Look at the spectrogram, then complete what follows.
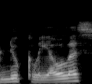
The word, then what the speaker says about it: nucleolus: pay attention to one is the nucleolus or nucleolus if you prefer that pronunciation nucleolus right that is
